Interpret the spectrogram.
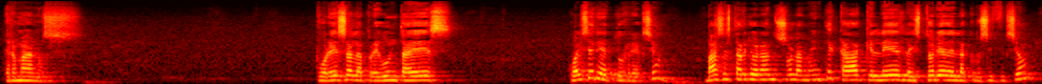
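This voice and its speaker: A man's voice: sits high, moderate pace, long pauses, a little mellow. A male preacher delivering an emphatic sermon, acting out the Bible scenes he tells. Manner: emphatic, acts out quoted Bible speech.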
